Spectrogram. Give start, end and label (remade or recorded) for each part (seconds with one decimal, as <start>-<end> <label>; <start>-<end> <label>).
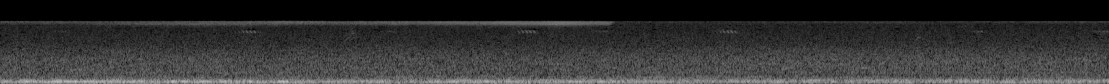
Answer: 0.0-11.1 recorded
